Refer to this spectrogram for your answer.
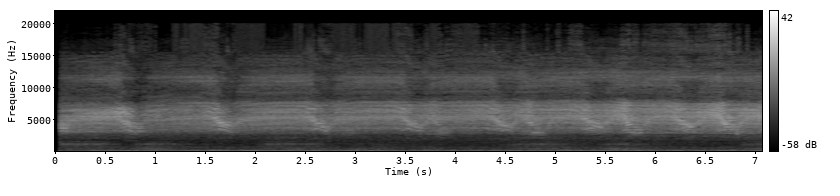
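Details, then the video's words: Cicadas singing in a backyard with kittens nearby: a dense, continuous high buzzing chorus with pulsing swells roughly once a second, steady throughout. "Cicadas singing to the kittens in backyard"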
